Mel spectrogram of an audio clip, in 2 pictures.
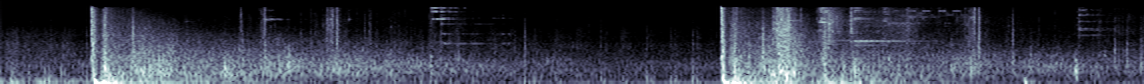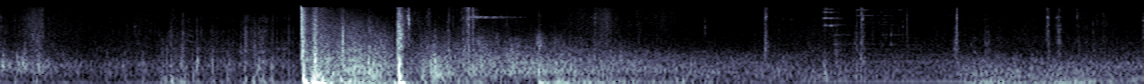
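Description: A rifle bolt clacks as it is worked.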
